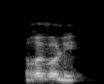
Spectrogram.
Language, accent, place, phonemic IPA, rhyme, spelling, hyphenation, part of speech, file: French, France, Lyon, /ʁə.vɔ.le/, -e, revoler, re‧vo‧ler, verb, LL-Q150 (fra)-revoler.wav
- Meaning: 1. to fly again or back 2. to squirt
